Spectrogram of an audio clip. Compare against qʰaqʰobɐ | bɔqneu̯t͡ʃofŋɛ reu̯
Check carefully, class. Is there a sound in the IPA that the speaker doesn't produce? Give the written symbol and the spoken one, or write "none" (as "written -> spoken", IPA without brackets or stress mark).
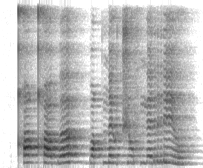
none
